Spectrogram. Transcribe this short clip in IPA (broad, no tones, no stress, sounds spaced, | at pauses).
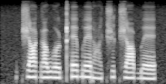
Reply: t͡ʃ ɑ ɡ ɑ w o ʈʰ ɛ b ɛ ɾ ɑ̤ t͡ʃ ɔ t͡ʃ ɑ b ɛ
